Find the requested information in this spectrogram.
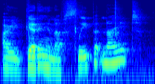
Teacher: getting has 2 syllables where the first syllable is the stressed one. The ing doesn't matter.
